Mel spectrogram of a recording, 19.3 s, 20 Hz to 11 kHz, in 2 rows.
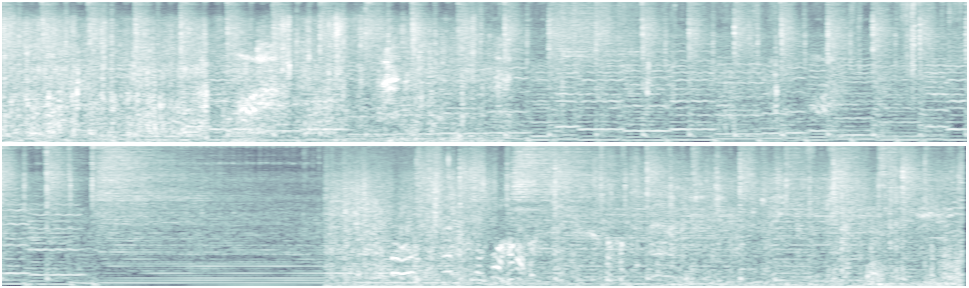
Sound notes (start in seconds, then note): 0.2 bike crashing; 1.8 grunting; 5.0 upbeat music; 13.3 bike crashing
